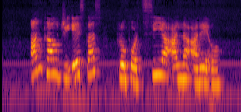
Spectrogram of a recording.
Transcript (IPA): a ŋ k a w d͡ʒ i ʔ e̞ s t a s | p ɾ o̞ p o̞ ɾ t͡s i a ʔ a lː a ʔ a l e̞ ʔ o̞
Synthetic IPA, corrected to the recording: a ŋ k a w d͡ʒ i ʔ e̞ s t a s | p ɾ o̞ p o̞ ɾ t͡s i a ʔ a lː a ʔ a ɾ e̞ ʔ o̞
